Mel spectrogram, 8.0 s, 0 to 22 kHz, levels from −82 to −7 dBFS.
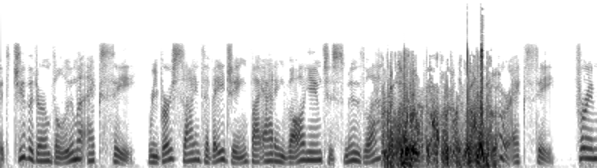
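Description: From 5.07 s to 6.72 s the speech is replaced by garbled noise and warble that barely tracks it. This is a codec payload misread: the AMR-WB frames appear octet-aligned but are decoded as bandwidth-efficient, so every field lands in the wrong bit positions.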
